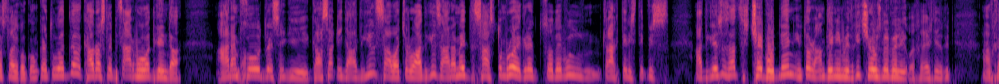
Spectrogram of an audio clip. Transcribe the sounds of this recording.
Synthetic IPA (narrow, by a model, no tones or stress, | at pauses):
slaiqʼɔkʼɔŋkʼɾɛt̪ʼulˠad̪̚d̪akʰavɾaslɛbit̪sʼaɾmɔad̪ɡɛnd̪a | a̰ɾamχɔlˠɔd̪ɛsɛiɡiɡasaqʼid̪aːd̪ɡilˠsːavat͡ʃʼɾɔad̪ɡilˠs̬aɾamɛd̪sast̪ʼumɾɔɛɡɾɛsʼɔd̪ɛbulˠt̪ʼɾakʰt̪ʼɛɾist̪ʼipʼis | a̰d̪ɡilɛps̬ɛsad̪atsʰɾt͡ʃʰɛbɔd̪nɛnimit̪ʼɔɾɔɾamd̪ɛnimɛd̪ʁit̪ʰʃɛud̪zlɛbɛliːqʼɔɛχlaɛɾt̪ʰid̪ʁit̪ʰ | a̰mχɛ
